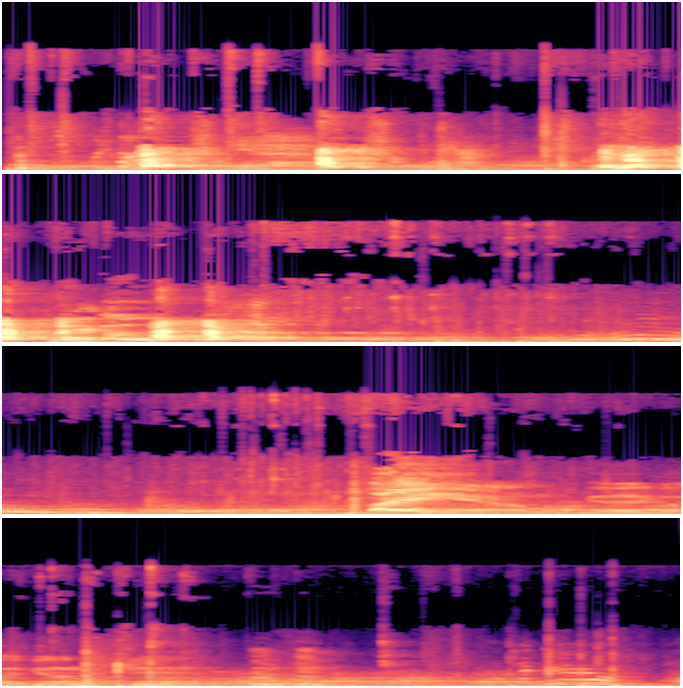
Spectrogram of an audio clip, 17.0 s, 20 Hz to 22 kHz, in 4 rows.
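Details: Giant Schnauzer puppy, 20 weeks old, during protection training: bursts of sharp, rapid barks in the first six seconds, then human voices and drawn-out tonal sounds for the rest.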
